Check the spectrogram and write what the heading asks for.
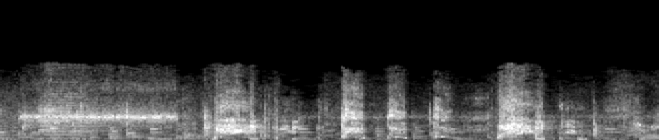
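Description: Background drama music with repeated coughing. The coughs come in short bursts from about two seconds in, the loudest near the start of that run and again about five seconds in.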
